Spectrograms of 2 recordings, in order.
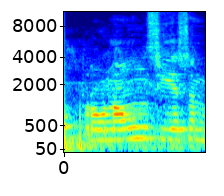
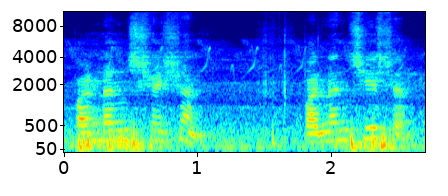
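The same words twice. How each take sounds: First: "pronunciation" with "noun" in it; mispronounced "pronunciation". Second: "pronunciation" with "nun" in the second syllable; correct "pronunciation". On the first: Retold or imitated. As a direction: imitate the common error, "pro-NOUN-ciation". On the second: Shown as a demonstration. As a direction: model "pronunciation" slowly, saying "nun", not "noun". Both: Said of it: "लोग इसको प्रोनाउंसिएशन बोलते हैं".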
